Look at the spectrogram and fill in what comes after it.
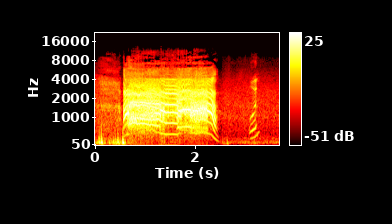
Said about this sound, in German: Und das soll helfen? Ja, also offensichtlich öffnen sich da Pforten zu dir selbst. Soll ich mal schreien? Ja. Ich schrei mal.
